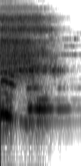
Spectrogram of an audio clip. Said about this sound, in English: So we're just closing our eyes and literally all we're doing is breathing. So breathing in through our nose and taking a deep exhale through our mouths.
